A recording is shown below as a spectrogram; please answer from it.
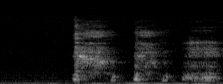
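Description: A person coughing several times in quick succession, starting about three-quarters of a second in.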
